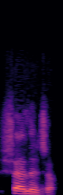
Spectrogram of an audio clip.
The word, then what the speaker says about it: Shailaja: you know and now the world knows is shellaja and uh because people found it difficult to pronounce and it was awkward and uncomfortable and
